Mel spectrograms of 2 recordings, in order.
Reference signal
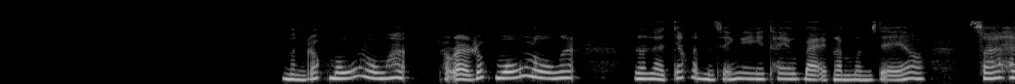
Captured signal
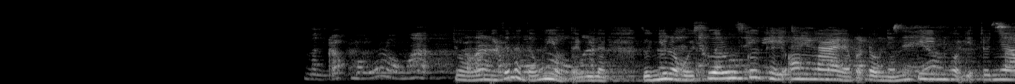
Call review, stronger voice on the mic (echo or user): user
